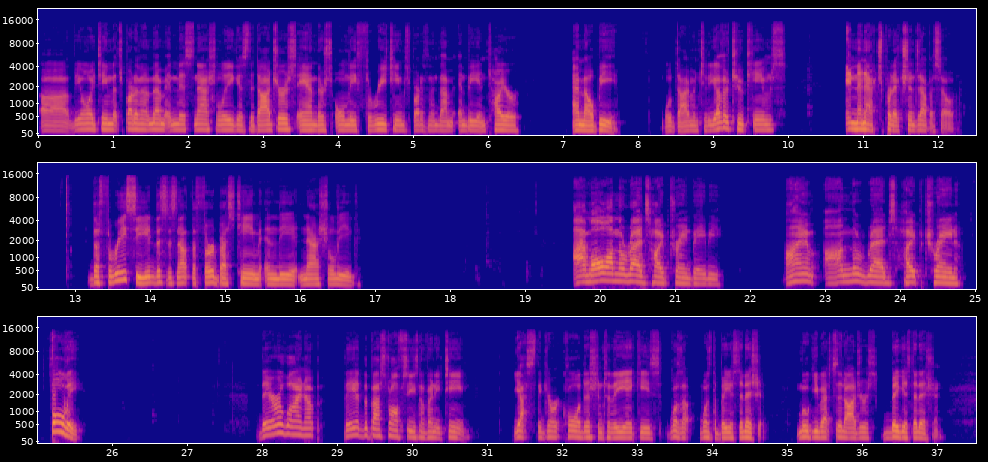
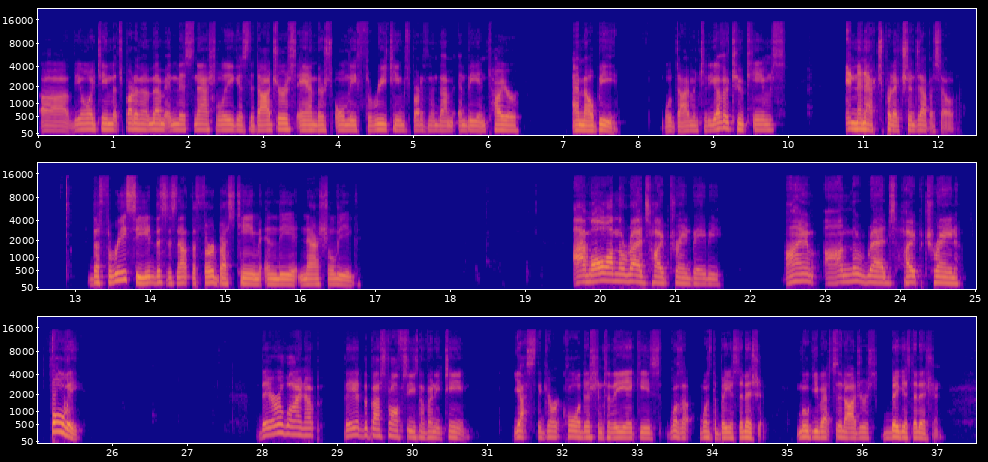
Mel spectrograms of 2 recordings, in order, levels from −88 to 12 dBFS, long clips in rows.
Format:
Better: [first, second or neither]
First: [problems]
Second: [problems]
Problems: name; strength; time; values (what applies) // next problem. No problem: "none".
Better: first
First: none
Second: garbled, watery; slightly; nothing above 14.5 kHz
